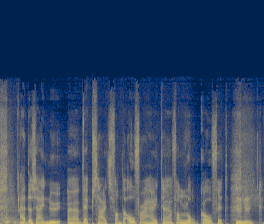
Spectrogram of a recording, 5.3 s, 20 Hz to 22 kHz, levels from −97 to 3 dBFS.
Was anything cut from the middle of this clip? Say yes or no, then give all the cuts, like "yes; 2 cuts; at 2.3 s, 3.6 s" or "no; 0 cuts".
no; 0 cuts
